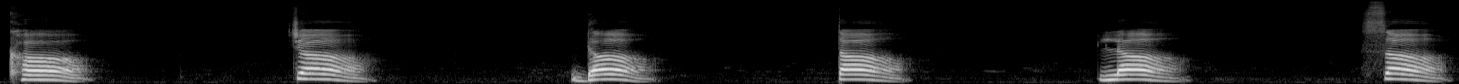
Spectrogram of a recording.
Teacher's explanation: हमें हर व्यंजन का उच्चारण करते समय व्यंजन ध्वनि के साथ साथ अ स्वर की ध्वनि भी सुनाई दे रही है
